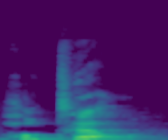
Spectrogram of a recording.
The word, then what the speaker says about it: hotel: interesting number 12 is Hotel there are two syllables ho and tell like the English word tell as in tell me the stress is on the second syllable so hotel a related word is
